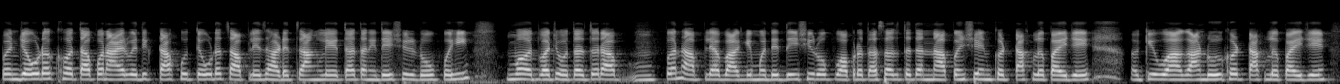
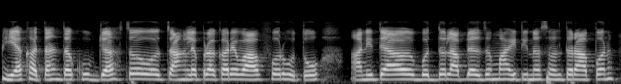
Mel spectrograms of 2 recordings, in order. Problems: none marked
